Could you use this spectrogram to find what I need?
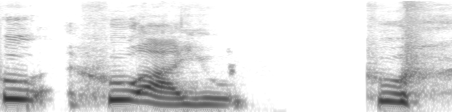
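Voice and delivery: high, crying-sounding character voice, near tears. Losing the Killiger voice mid-scene, sounding like crying. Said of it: "sound like you're crying".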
